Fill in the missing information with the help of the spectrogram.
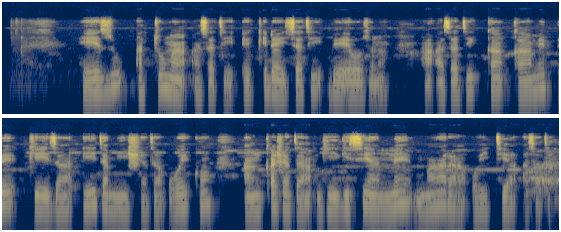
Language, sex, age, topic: Gamo, female, 18-24, government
